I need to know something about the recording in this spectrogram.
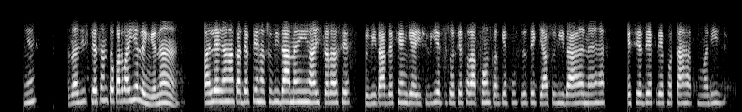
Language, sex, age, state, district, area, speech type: Hindi, female, 45-60, Bihar, Madhepura, rural, conversation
